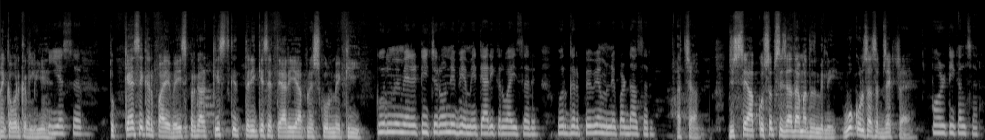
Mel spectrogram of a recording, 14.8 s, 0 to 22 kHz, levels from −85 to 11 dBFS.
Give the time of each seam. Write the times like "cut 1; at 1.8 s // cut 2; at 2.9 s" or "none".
cut 1; at 5.5 s

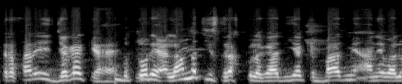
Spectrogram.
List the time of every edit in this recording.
cut 1; at 1.2 s

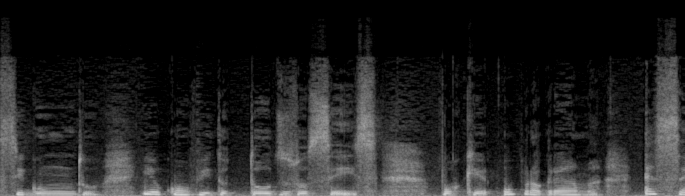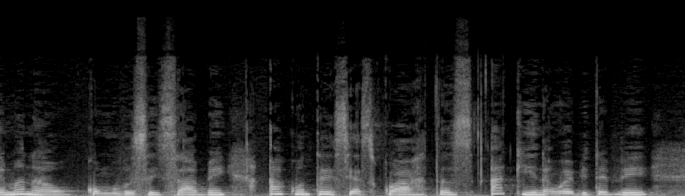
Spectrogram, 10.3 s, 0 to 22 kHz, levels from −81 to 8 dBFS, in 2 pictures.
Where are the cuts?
cut 1; at 8.1 s

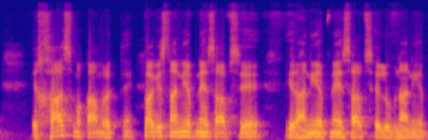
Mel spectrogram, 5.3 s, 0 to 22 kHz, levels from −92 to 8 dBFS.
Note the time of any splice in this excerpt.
cut 1; at 1.8 s

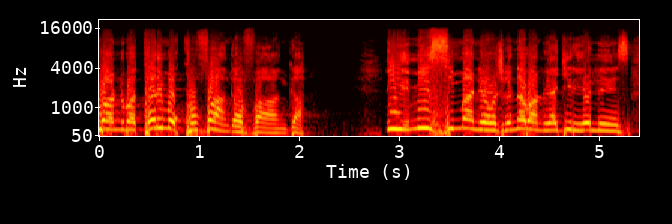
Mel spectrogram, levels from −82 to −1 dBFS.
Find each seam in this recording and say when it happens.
none

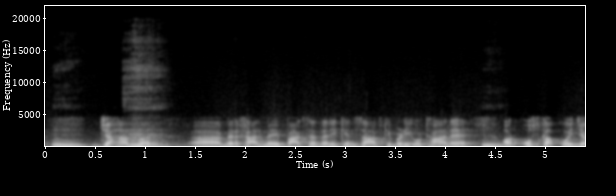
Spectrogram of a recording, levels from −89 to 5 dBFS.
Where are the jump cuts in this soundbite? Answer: none

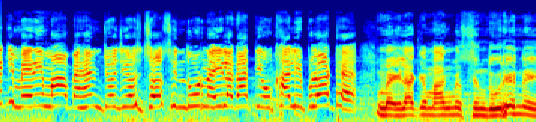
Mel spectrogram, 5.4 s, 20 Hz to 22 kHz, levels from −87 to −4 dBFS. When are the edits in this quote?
cut 1; at 3.7 s

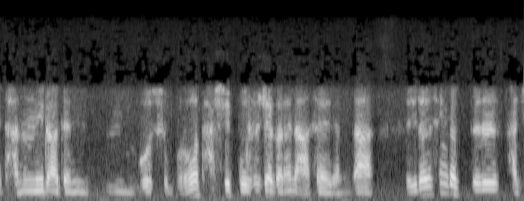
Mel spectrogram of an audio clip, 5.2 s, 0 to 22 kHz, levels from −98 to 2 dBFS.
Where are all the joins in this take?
cut 1; at 1.7 s

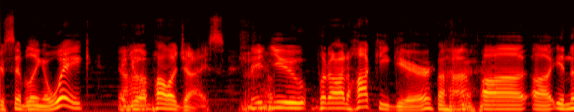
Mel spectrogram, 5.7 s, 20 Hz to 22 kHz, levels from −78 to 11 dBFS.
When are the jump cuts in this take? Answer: cut 1; at 2.5 s

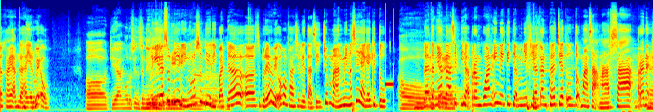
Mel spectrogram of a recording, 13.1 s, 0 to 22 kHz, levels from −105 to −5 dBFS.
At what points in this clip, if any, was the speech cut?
cut 1; at 7.9 s

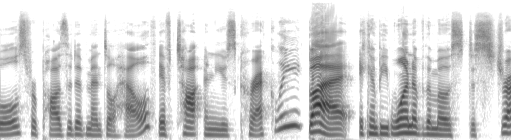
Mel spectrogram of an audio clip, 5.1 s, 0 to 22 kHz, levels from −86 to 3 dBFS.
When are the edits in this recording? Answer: cut 1; at 1.5 s // cut 2; at 3.0 s // cut 3; at 3.8 s

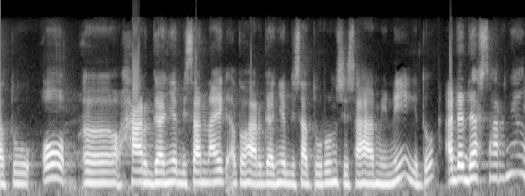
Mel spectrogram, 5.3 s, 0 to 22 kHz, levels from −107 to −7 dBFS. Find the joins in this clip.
cut 1; at 4.3 s

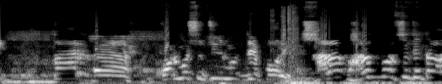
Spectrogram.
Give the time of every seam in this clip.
cut 1; at 3.0 s

